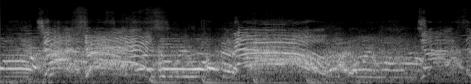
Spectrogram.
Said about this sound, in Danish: Og så er der også en del, der råber, from the river to the sea, Palestine will be free.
